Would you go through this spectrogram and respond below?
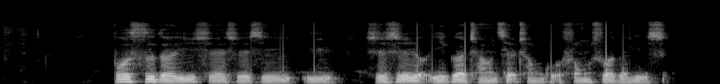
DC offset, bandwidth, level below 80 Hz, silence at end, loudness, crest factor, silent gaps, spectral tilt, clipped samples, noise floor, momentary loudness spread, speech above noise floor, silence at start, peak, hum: under 0.1%; 7.8 kHz; -40 dBFS; 0.55 s; -21 LUFS; 18 dB; none; -7 dB/octave; under 0.1%; -70 dBFS; 10 LU; 50 dB; 1.15 s; -4 dBFS; none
